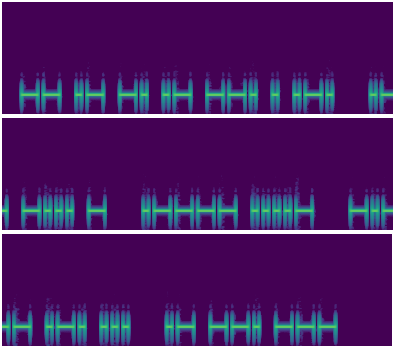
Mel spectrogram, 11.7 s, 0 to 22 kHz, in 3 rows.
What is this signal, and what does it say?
Morse code, heard as a keyed tone, about 22 wpm, 700 Hz. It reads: MANAGER ABT 14 YRS AGO
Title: Practice QSO - Exchange 3 - More Info - 22wpm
